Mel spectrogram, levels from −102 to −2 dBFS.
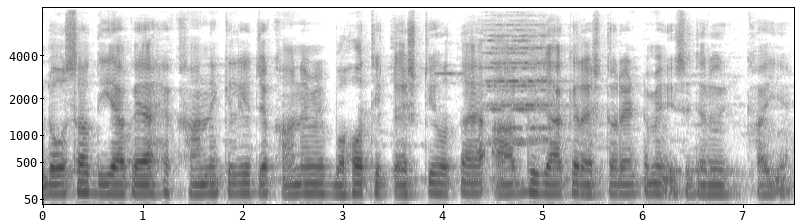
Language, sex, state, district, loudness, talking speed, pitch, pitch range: Hindi, female, Rajasthan, Nagaur, -40 LUFS, 200 wpm, 105 Hz, 105-110 Hz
